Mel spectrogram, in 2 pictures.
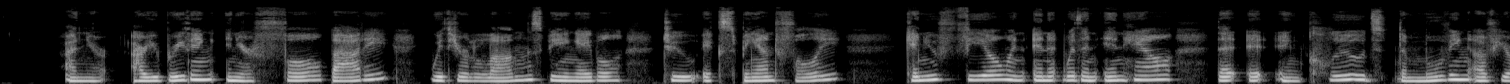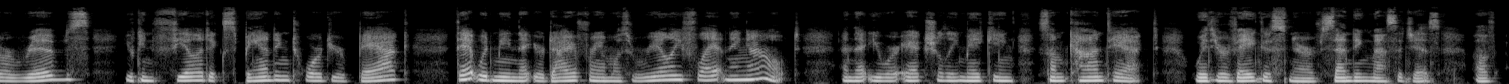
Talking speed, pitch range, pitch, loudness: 135 wpm, 165-195 Hz, 175 Hz, -19 LUFS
